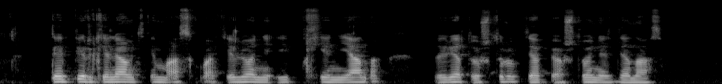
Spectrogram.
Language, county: Lithuanian, Vilnius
